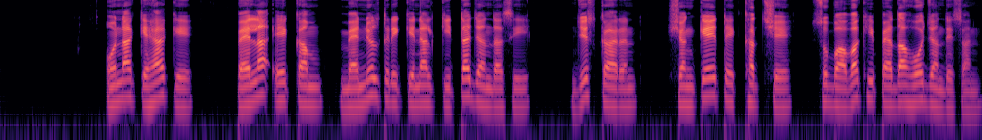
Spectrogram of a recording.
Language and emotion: Punjabi, neutral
